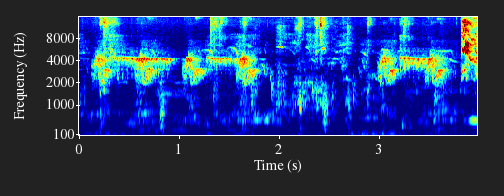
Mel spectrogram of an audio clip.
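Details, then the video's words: Javan myna, angered at being watched while bathing, giving harsh, raspy, buzzy call bursts about half a second long, repeated five or six times with short gaps, ending in a sharp, loud note. "Burung jalak kebo marah saat diintip mandi"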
